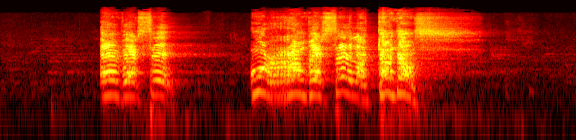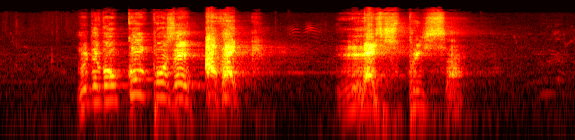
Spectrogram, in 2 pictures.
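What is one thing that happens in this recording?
A man preaches with animation into a microphone over loudspeakers, in bursts with pauses.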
